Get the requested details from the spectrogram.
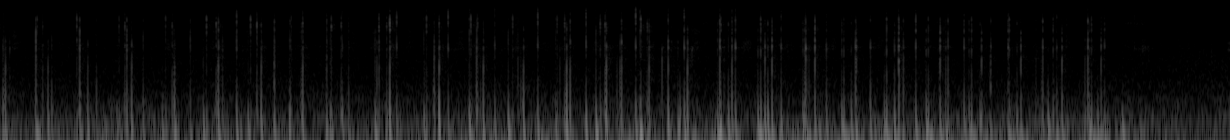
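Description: Fingers tap rapidly and unevenly on a solid bar of soap. Each tap is a short, dry tick with a dull low thump underneath and a faint bright click on top. The tapping runs as a steady, dense patter throughout.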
